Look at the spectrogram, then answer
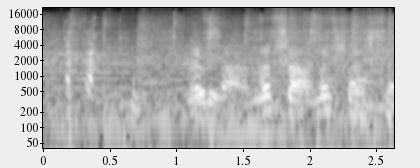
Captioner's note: laughter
